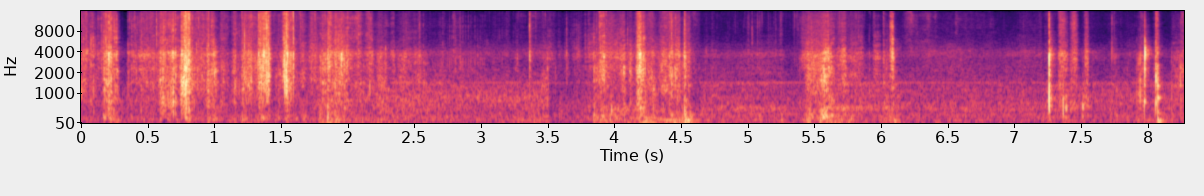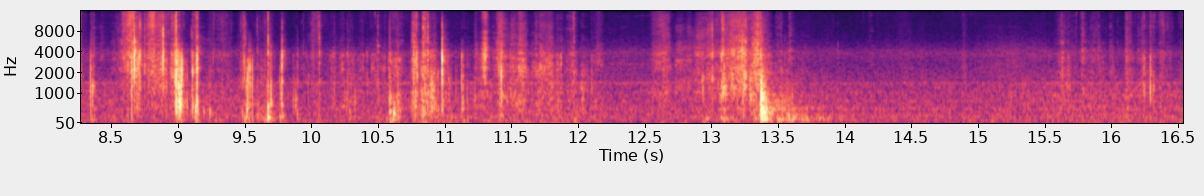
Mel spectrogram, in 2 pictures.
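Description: A knife scrapes and taps on a board.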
